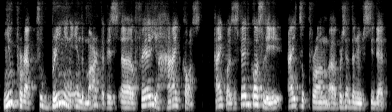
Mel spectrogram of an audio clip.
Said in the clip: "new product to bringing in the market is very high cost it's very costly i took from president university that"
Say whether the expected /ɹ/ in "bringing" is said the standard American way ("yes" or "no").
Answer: yes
